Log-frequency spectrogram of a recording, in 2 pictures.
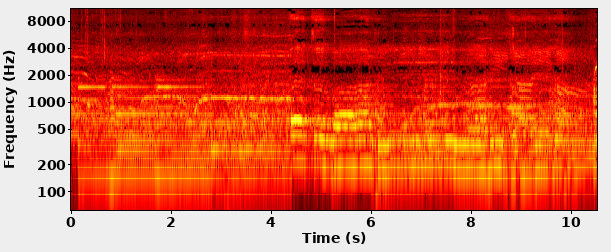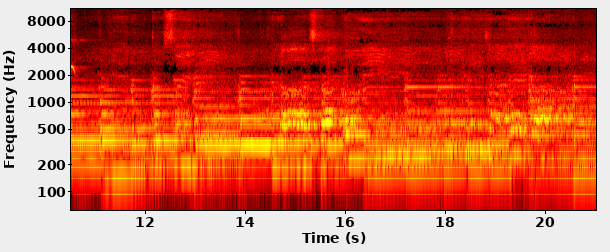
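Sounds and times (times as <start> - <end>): person singing: 4.4 - 21.0.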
